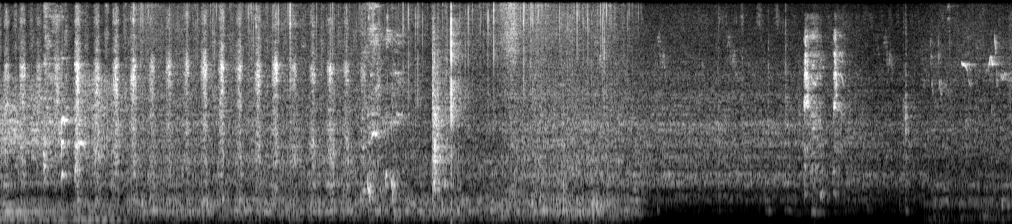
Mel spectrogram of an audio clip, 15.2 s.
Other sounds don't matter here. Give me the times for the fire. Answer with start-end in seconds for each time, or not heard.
0.0-9.7.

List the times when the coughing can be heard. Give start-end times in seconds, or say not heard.
0.7-1.4, 5.4-6.2, 12.1-12.7.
